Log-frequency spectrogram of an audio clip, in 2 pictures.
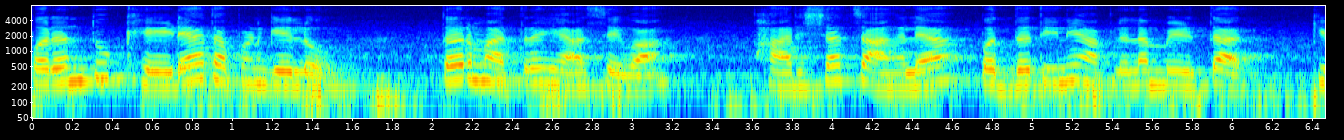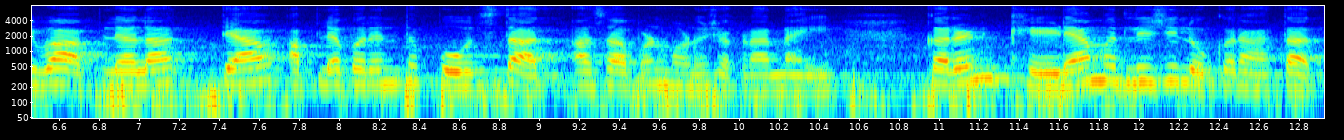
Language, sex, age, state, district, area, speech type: Marathi, female, 60+, Maharashtra, Pune, urban, spontaneous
